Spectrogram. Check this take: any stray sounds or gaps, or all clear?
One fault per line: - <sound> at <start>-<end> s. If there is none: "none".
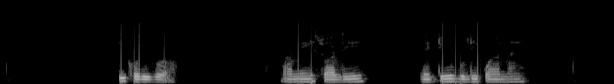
none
